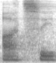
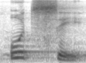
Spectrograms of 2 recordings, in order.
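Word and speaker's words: Ötzi: they just named him Otzi, but that is an American pronunciation. Kate, go ahead and tell me how he... It's Otzi if you're German.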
